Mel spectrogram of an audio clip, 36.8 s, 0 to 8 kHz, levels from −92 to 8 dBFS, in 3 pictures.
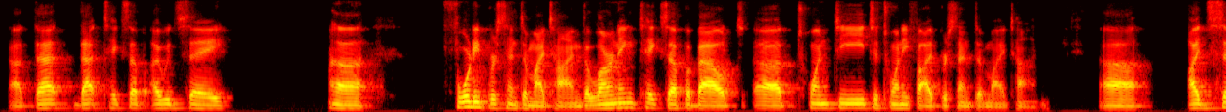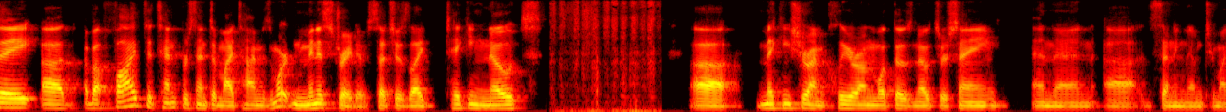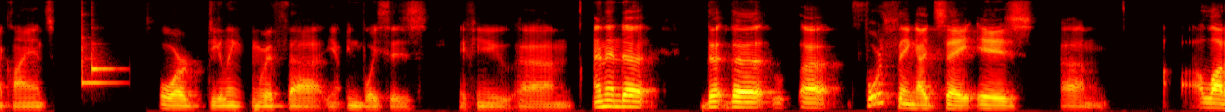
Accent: American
